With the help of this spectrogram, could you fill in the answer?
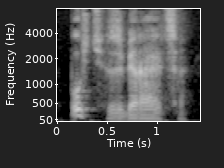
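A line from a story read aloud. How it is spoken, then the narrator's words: Sighing. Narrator (Russian): вздохнула Аня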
